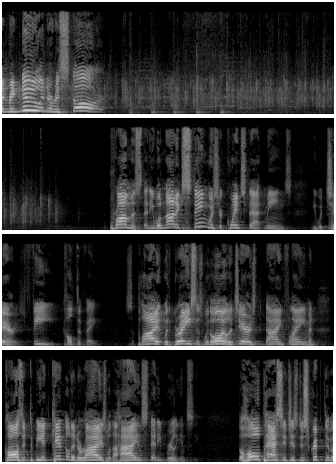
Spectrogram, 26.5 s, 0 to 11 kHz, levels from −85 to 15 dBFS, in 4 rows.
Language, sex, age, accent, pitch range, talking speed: English, male, 50-69, American, 220-260 Hz, 120 wpm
